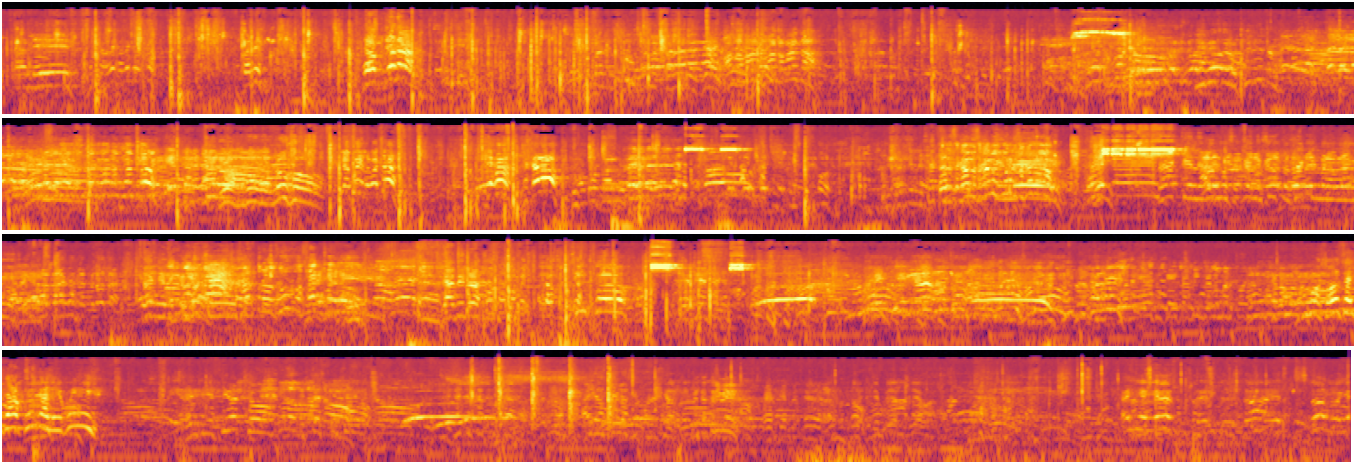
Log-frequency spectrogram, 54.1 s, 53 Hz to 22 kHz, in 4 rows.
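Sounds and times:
people talking and calling out: 0.0s - 54.0s
ball bouncing on concrete: 0.7s - 7.9s, 9.2s - 10.4s, 13.6s - 15.7s, 16.4s - 20.2s, 31.7s - 34.3s
short high whistle blasts: 10.7s - 11.4s, 24.4s - 25.5s, 33.6s - 34.7s.

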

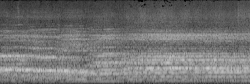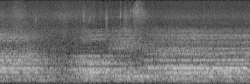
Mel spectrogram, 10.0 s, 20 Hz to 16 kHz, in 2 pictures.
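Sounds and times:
mixed choir singing a cappella: 0.0s - 10.0s.

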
